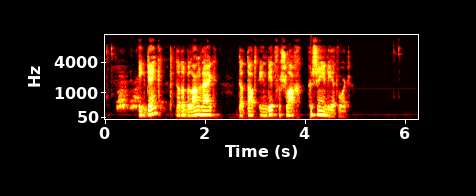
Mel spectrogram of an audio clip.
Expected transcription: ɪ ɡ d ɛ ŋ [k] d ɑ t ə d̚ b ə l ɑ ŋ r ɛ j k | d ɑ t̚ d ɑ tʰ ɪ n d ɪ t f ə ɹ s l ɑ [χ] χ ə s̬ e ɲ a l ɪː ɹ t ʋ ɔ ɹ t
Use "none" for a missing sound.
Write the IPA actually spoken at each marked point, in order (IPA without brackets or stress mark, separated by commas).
k, χ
